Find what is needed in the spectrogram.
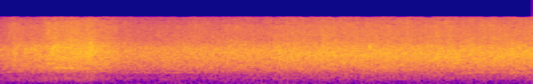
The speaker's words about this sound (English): On the Democratic side, many people sitting on their hands, not joining in the applause. Definitely a partisan response to this speech so far in Congress.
